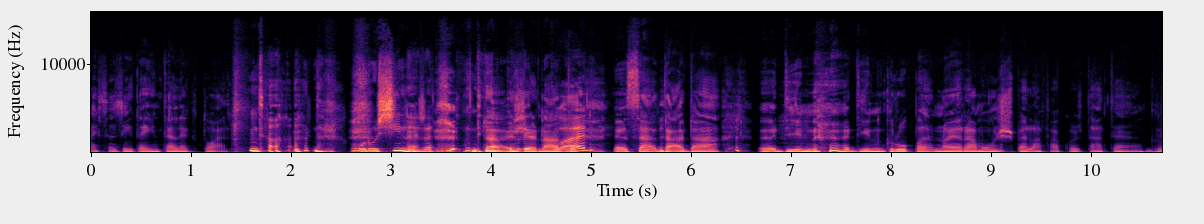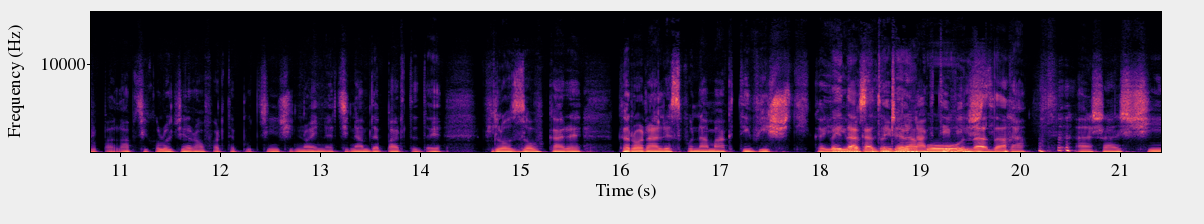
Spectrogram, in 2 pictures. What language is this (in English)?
Romanian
